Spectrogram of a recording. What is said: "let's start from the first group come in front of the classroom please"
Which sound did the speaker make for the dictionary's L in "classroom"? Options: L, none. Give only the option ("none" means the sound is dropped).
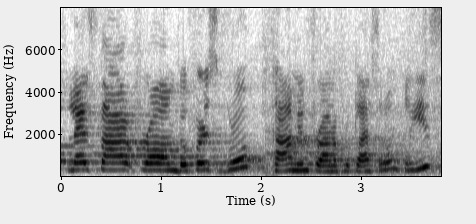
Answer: L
